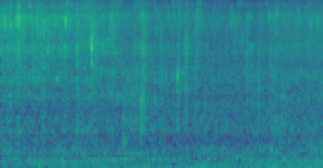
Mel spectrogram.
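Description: Sliced onions are frying in hot coconut oil for a goat brain dish. A steady, close, crackling sizzle with small pops runs throughout, and no one speaks.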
